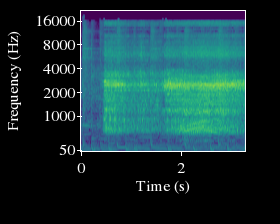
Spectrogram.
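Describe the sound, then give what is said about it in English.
A Viper sports car engine sound, played from the book What Cars Say, roars to life after a brief low idle, then revs higher partway through into a loud, steady, raspy growl with a deep rumble underneath. “That sounds like a Viper. It is a Viper.”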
